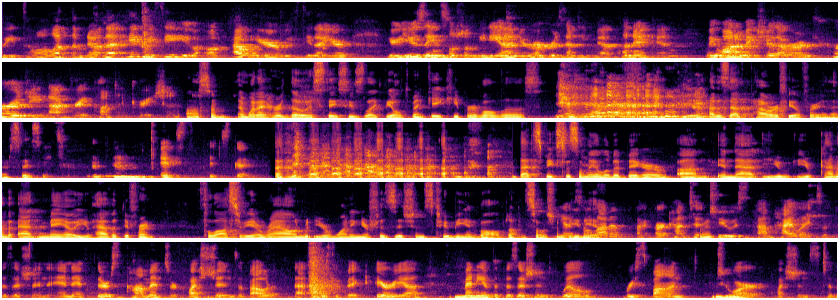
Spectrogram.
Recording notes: Recorded before a live audience. At the Mayo Clinic Social Media Network Annual Conference in Rochester, MN.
